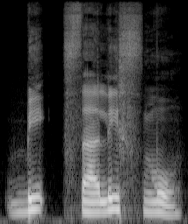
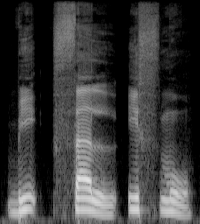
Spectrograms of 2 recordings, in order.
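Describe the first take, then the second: First: The l sound runs straight into the next word. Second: The l sound is stopped before the next word. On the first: The speaker calls it right. "bacaan yang uh, tepatnya ialah kita baca begini" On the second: The speaker calls it wrong. "Dengan mematikan lam di sini, maka ianya adalah bacaan yang yang salah"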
